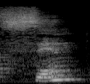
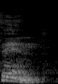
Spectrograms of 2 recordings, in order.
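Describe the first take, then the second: First: It begins with a hissing s sound. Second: It begins with a soft th sound. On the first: The speaker calls it wrong. "it's not sin" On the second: The speaker calls it right. "it's thin"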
